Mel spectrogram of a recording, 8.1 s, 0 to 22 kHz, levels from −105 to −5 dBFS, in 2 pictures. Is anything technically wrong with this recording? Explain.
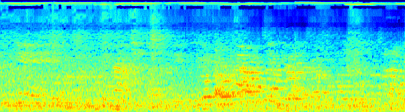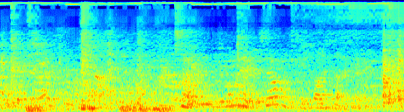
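Yes. Throughout the audio, tonal parts sound rough, grainy and noisy rather than clean, while the spectrum stays full and extends to about 20.2 kHz without obvious holes or swirling. This is plainly audible Opus compression, likely in its music-oriented CELT mode at a low rate near 24 kbps. That mode preserves each band's energy but, lacking enough bits for the detail, fills bands with folded or noise-like content, which turns clean tones into grit.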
